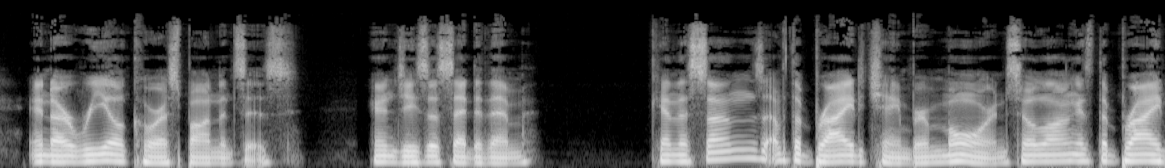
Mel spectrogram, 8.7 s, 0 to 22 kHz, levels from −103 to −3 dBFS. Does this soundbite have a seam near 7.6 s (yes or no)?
no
